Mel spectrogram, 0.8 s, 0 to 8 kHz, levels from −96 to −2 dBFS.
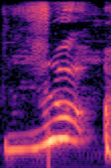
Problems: constant background noise, low volume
